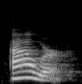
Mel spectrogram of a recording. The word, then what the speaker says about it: hour: Sin embargo, en estas otras palabras no hacemos ese sonido, solamente pronunciamos air, honor, hour. Así que nuestro sonido inicial es de vocal, ¿ok?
